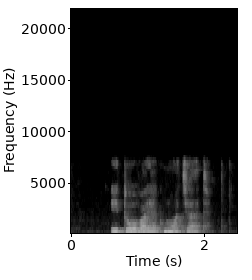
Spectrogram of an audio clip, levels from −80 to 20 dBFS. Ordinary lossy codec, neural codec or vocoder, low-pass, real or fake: Opus, 24 kbps; none; 7.2 kHz; real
